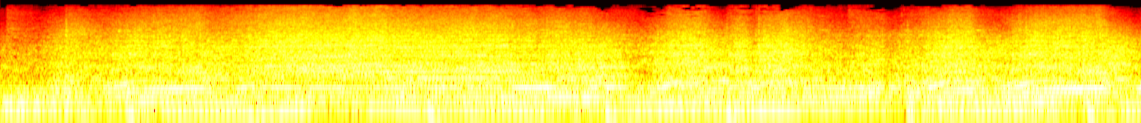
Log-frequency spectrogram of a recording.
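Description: Losi LMT RC monster truck's brushless electric motor and drivetrain whining, rising and falling in pitch as the throttle is pulsed, several times in quick succession in the second half.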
